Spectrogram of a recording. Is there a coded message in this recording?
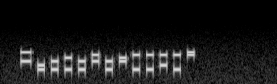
Yes: multi-frequency trunk signalling (R1, as on North American trunks) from 0.2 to 1.9 s, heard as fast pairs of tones, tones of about 70 ms. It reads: KP 12429267787 ST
